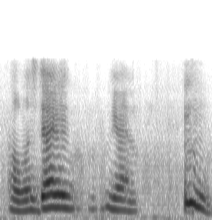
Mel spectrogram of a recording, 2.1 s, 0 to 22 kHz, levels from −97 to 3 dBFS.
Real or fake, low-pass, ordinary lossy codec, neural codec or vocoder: fake; 7.2 kHz; none; codec, 16 kHz, 1 kbps, FreqCodec, smaller model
